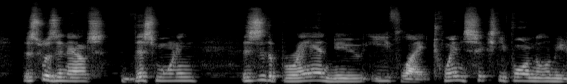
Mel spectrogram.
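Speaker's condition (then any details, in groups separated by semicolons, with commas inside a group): No condition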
